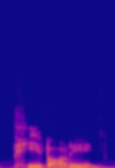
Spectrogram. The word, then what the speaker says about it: Peabody: Peabody.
